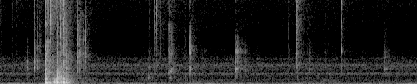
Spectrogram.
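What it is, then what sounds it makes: Bar of soap being carved. A metal blade cuts and scrapes a solid rectangular bar of soap, held in the hand, with a pink beaded coating and a blue swirled interior. It opens with a loud, crunchy, crackling burst, then a series of soft, sharp, bright clicks and scrapes spaced irregularly over a quiet background.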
